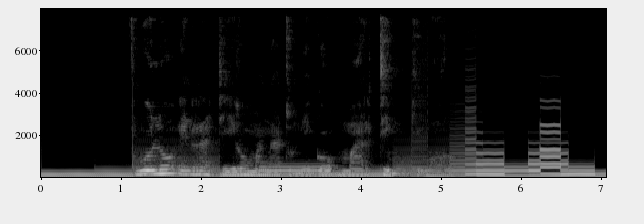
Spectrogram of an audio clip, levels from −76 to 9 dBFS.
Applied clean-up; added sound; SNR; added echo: none; Keyboard (musical); 1 dB; reverberation time 0.3 s.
